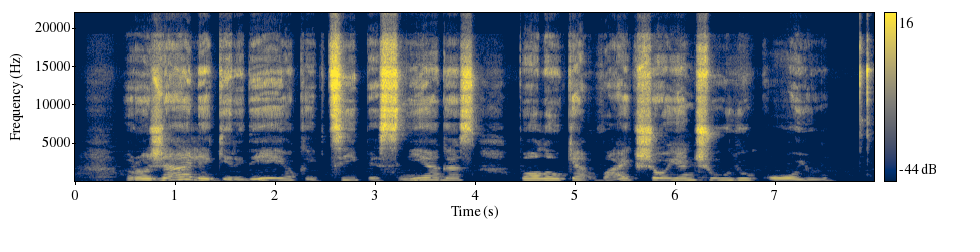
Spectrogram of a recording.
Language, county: Lithuanian, Kaunas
